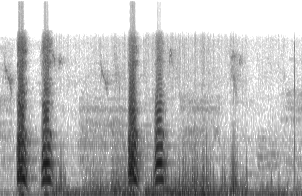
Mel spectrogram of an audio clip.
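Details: Elderly Hungarian Kuvasz giving warning barks without biting. Two pairs of full, deep barks are heard, followed by a steady low rumbling background noise.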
